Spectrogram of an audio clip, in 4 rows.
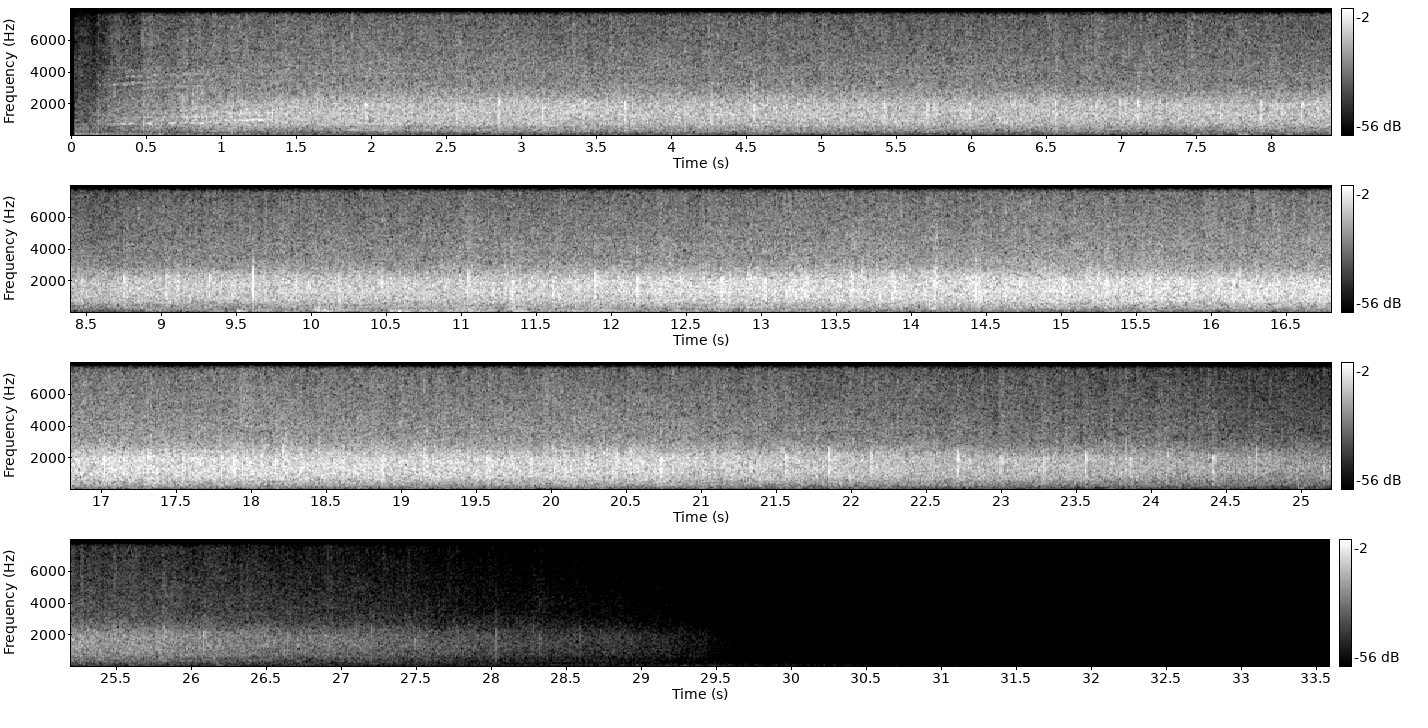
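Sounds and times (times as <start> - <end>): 
applause: 0.0 - 29.6.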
